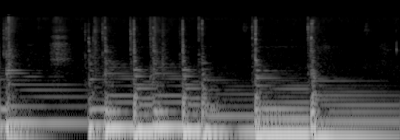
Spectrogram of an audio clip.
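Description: GarageBand's bass guitar instrument on an iPad, played from a MIDI controller keyboard: a run of about nine deep plucked bass notes, some held and some quick.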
